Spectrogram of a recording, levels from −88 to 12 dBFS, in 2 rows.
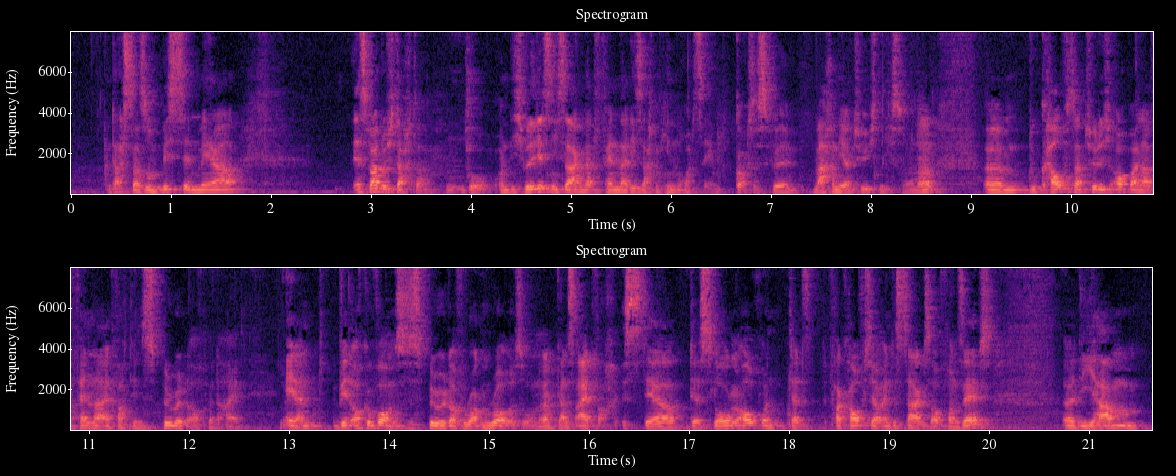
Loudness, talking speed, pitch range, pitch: -20 LUFS, 215 wpm, 105-125 Hz, 110 Hz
